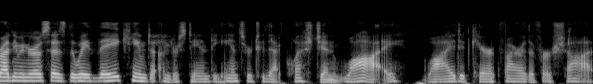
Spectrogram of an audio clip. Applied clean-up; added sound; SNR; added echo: neural mask model Resemble Enhance denoiser.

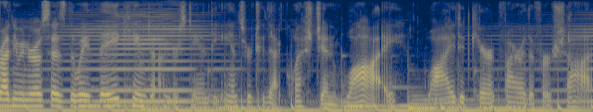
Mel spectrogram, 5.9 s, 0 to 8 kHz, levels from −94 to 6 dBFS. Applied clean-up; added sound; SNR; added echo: none; Bowed string instrument; 11 dB; none.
